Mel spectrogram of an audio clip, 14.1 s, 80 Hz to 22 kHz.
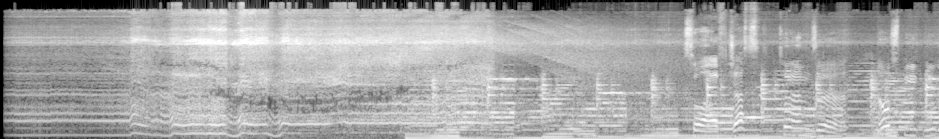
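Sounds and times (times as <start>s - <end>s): small engine idling and revving: 0.1s - 14.0s
music with heavy bass: 6.1s - 14.0s.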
